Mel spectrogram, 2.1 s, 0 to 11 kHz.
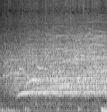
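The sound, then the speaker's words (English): An audience applauds as four candidates are welcomed onto a debate stage. The clapping is loud and dense, swells at the start, then holds steady throughout. “please be respectful of the candidates and hold your applause until the conclusion of the debate, except now as we welcome our 4 candidates to the stage”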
